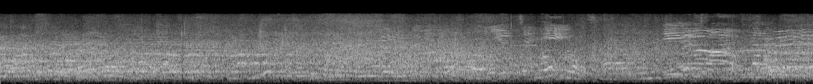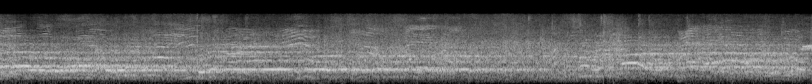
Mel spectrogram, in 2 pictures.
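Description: Hockey sticks clack against the ice and a puck.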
